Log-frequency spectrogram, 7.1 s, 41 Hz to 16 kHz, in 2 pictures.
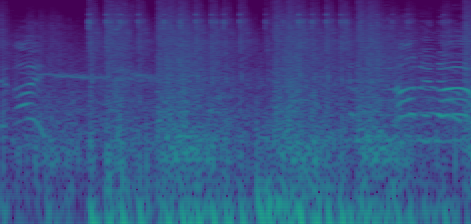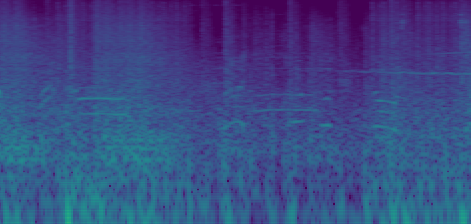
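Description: Anti-tank guns, 50mm Pak 38s and a Pak 40, fire in a Gates of Hell battle amid a constant dense crackle of distant gunfire and impacts, with scattered louder shots throughout.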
